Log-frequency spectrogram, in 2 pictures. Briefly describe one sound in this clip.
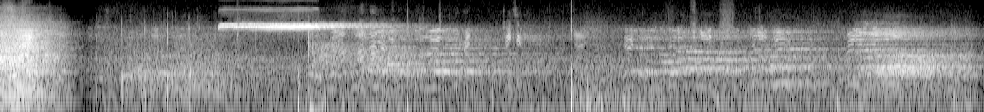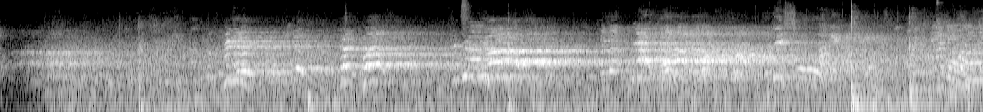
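Men shout to each other across an open pitch.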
